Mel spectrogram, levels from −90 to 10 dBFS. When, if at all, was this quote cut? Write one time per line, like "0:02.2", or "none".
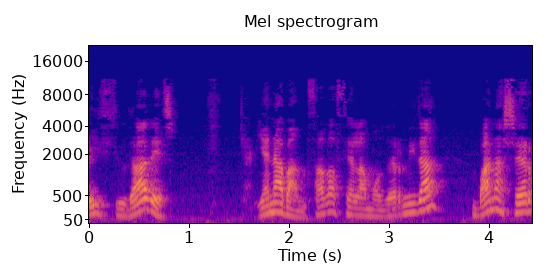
none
